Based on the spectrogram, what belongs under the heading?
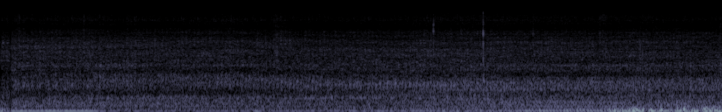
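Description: Car engine idling, then the car pulling away, with a louder low rumble from about four and a half seconds in.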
